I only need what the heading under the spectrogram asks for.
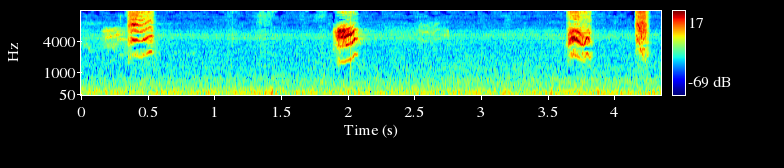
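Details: Female yellow-bellied seedeater giving calls to stimulate male singing. Irregular short, high chirps, some loud and some faint, scattered across several seconds over a gentle hiss.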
